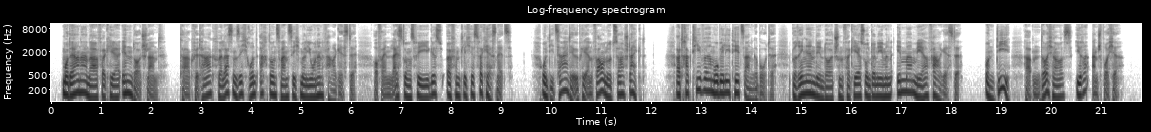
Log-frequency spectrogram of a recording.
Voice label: m990 bearb, Sprecherraum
